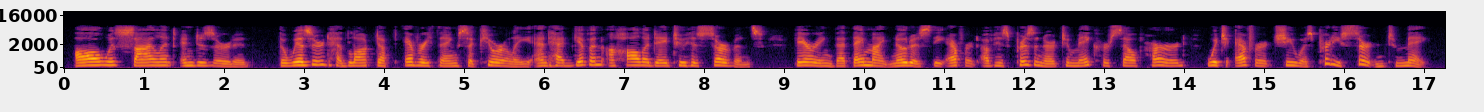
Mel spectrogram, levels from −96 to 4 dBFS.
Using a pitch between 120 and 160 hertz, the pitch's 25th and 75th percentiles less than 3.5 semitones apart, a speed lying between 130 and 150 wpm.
No: high, 205 Hz; average, 3.1 semitones; average, 145 wpm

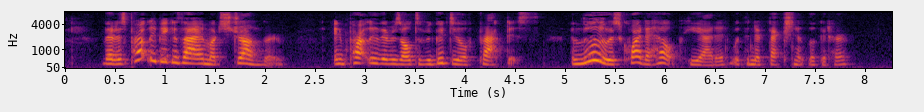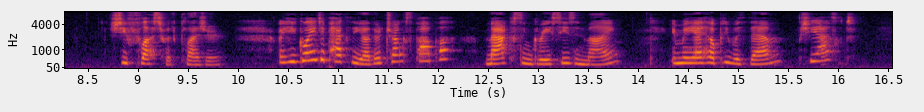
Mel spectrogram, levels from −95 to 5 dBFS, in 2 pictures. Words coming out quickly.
Yes: fast, 215 wpm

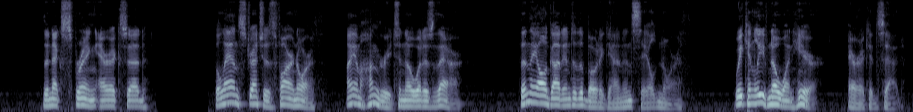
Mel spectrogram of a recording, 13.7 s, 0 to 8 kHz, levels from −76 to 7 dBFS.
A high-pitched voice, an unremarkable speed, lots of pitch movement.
No: low, 110 Hz; average, 165 wpm; wide, 7.4 semitones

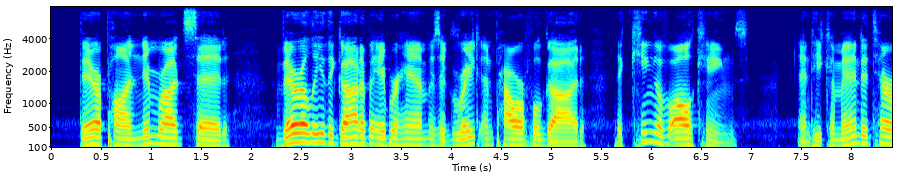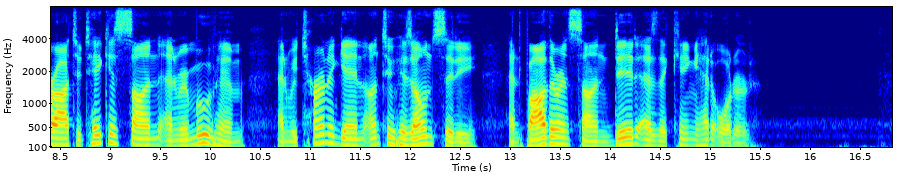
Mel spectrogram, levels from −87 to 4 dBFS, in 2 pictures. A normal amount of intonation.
Yes: average, 4.6 semitones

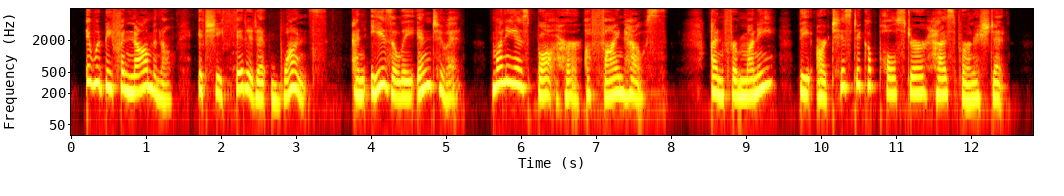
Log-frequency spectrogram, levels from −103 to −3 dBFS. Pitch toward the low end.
No: high, 200 Hz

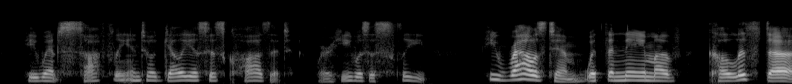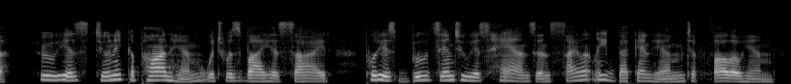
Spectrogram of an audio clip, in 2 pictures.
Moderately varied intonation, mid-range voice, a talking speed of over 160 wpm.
No: average, 4.7 semitones; medium, 170 Hz; average, 155 wpm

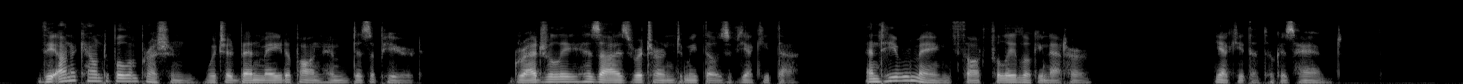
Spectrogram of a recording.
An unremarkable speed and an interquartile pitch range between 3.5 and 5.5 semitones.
No: slow, 125 wpm; average, 4.1 semitones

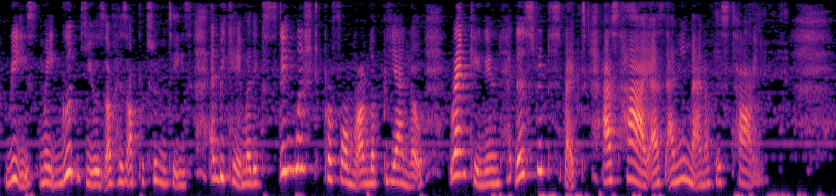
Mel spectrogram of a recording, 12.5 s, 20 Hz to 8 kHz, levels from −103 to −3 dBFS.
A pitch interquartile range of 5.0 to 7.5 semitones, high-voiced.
Yes: wide, 5.6 semitones; high, 235 Hz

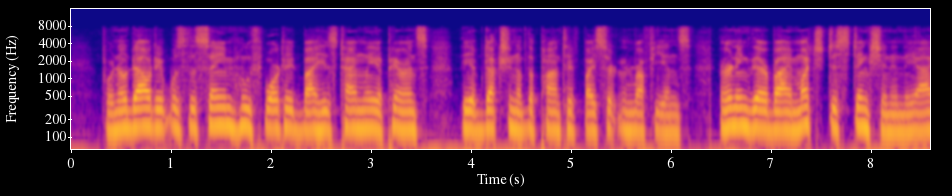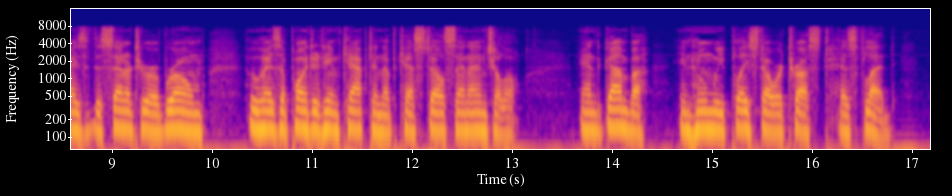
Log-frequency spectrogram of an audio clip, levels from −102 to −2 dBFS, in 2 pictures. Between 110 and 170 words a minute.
No: average, 180 wpm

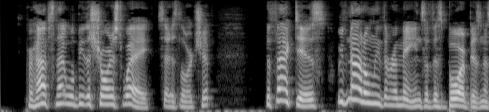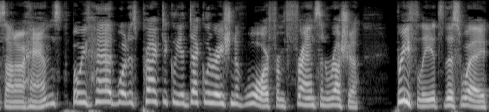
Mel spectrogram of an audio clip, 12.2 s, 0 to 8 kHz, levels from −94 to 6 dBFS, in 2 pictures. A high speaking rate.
Yes: fast, 210 wpm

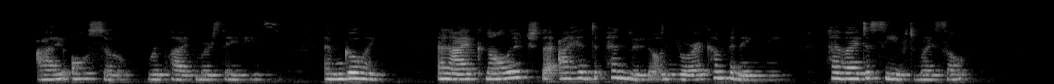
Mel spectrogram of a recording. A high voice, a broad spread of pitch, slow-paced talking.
No: high, 235 Hz; average, 3.2 semitones; slow, 115 wpm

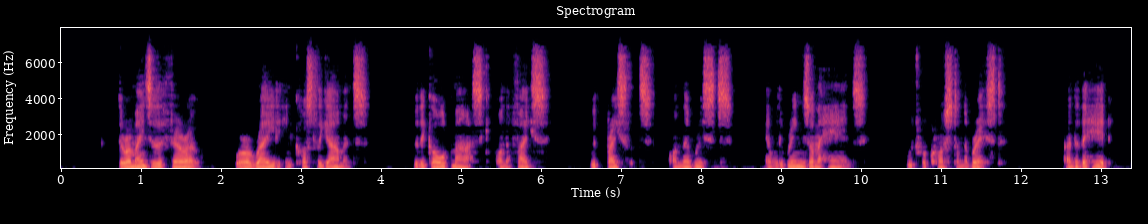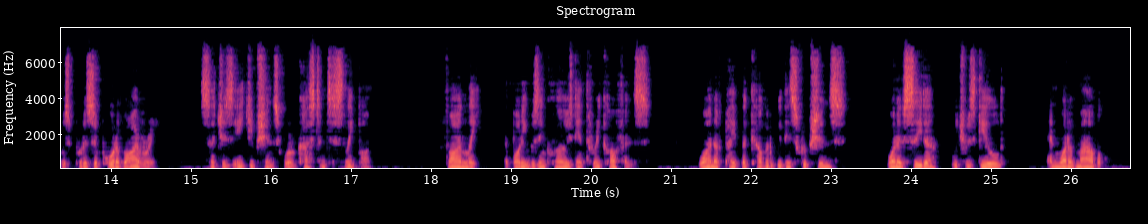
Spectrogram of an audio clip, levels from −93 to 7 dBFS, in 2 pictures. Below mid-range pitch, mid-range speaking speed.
Yes: low, 110 Hz; average, 170 wpm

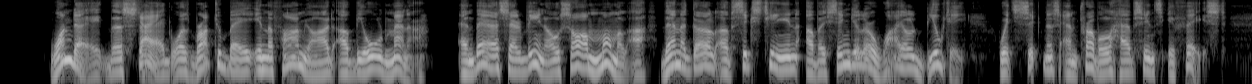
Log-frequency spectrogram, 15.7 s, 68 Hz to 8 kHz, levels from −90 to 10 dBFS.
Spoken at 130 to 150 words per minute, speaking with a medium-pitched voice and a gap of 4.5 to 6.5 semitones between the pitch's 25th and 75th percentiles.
Yes: average, 145 wpm; medium, 145 Hz; average, 5.2 semitones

